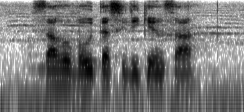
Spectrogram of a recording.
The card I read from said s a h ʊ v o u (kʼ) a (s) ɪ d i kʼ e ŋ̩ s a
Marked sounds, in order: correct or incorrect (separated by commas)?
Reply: incorrect, correct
